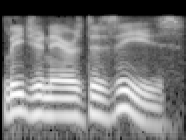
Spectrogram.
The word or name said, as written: Legionnaires' disease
